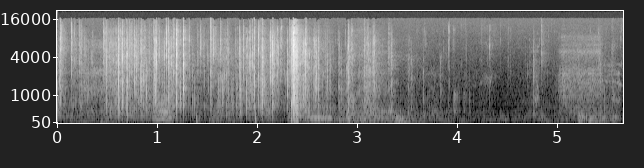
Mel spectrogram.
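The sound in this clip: Plastic packaging of a jerky snack crinkles, rustles and tears as it is pulled open. Many crackly bursts come in quick succession, with one sharp loud rip, before the sound thins out to quiet rustles.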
